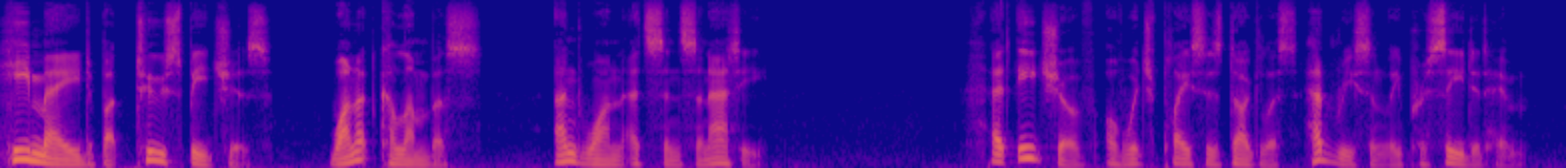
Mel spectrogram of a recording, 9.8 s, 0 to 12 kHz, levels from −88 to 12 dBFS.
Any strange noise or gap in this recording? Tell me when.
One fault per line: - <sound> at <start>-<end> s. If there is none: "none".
none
